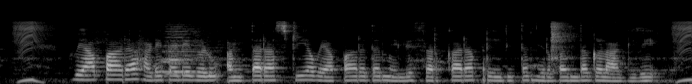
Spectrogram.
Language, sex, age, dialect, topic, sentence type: Kannada, female, 18-24, Mysore Kannada, banking, statement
